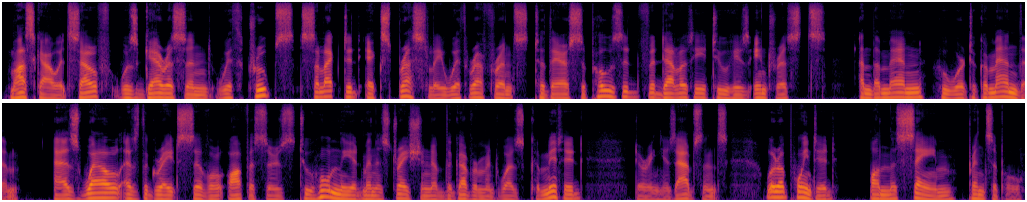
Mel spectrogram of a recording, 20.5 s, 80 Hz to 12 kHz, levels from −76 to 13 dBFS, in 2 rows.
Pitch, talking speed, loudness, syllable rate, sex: 110 Hz, 145 wpm, -21 LUFS, 5.0 syllables/s, male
